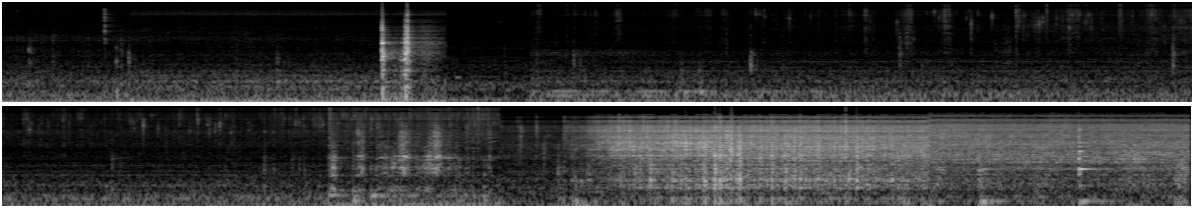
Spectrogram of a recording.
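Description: Cooking sounds in a kitchen. Two sharp knocks come about five seconds in, followed by light scattered clinks of utensils. About three quarters of the way through, food starts frying in a hot pan with a loud, steady sizzle.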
